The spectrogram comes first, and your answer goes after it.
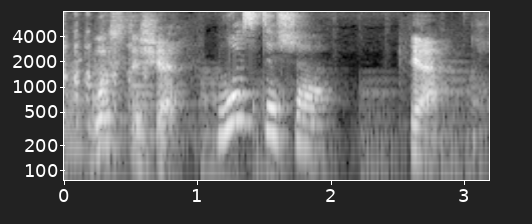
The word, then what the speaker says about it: Worcestershire: know if i'll get this we're cestershire worcestershire what's disha yeah i sound you sound really american particularly when i throw in the word shire because it's worcestershire oh this sound this seems easy mary the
